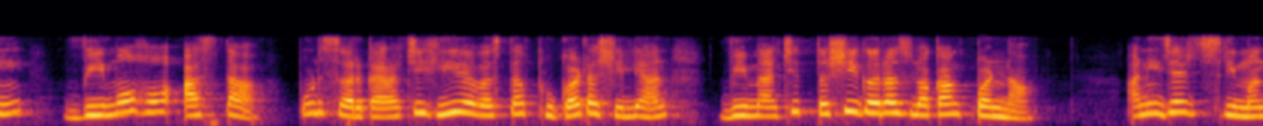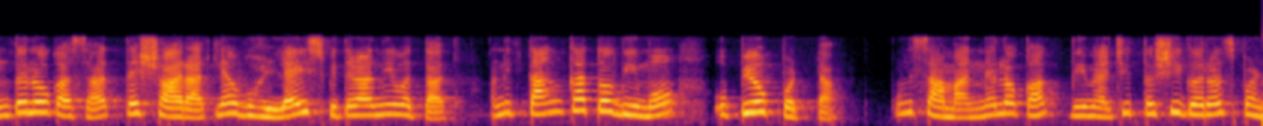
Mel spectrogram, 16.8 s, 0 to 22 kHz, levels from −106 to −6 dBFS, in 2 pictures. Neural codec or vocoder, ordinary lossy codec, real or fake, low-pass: none; Opus, 24 kbps; real; 7.2 kHz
